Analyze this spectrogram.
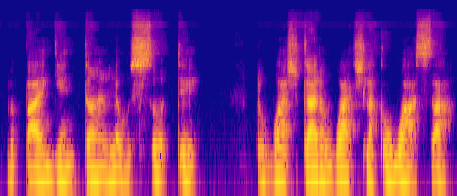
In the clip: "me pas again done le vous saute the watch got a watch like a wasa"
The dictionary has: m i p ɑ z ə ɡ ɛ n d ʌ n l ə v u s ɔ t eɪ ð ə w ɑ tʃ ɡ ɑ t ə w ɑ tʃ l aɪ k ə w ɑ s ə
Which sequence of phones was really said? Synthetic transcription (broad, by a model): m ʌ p ɑ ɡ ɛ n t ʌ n l ə w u s ɔ t eɪ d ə w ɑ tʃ ɡ ɑ t ə w ɑ tʃ l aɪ k ə w ɑ s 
